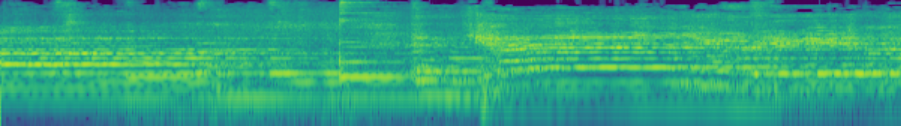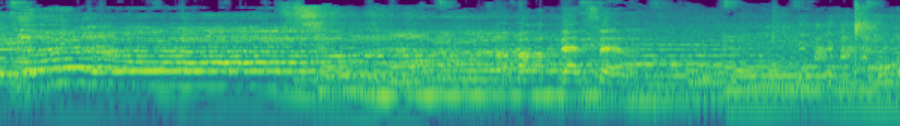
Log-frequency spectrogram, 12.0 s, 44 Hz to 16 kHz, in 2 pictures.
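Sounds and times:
person singing into a microphone: 0:00.0 - 0:10.9
karaoke backing track: 0:00.0 - 0:12.0.

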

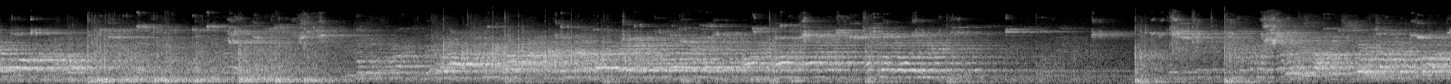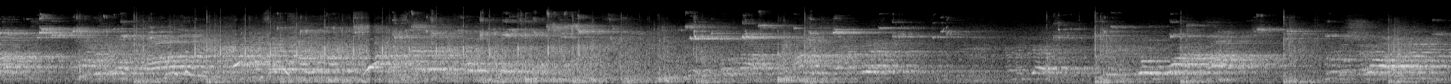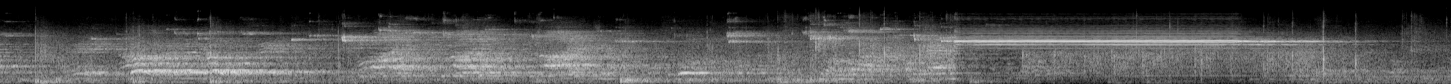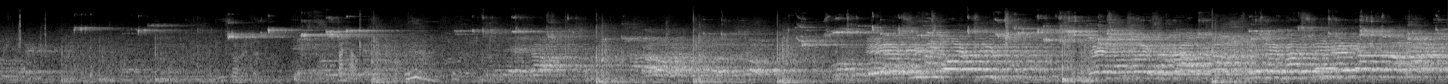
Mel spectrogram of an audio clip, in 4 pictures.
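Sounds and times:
players calling out: 0:00.0 - 0:24.2, 0:44.2 - 0:58.0
basketball bouncing on wooden court: 0:00.3 - 0:03.3, 0:11.3 - 0:12.6, 0:15.7 - 0:21.7, 0:22.3 - 0:22.7, 0:25.4 - 0:26.5, 0:27.3 - 0:27.6, 0:28.4 - 0:28.6, 0:29.3 - 0:29.6, 0:49.4 - 0:49.8, 0:50.4 - 0:50.6, 0:51.3 - 0:51.6.

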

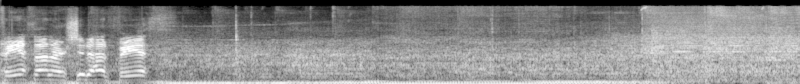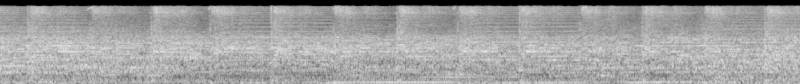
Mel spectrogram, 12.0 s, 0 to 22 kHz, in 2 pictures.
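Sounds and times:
background music: 0:00.0 - 0:12.0
diesel engine running: 0:00.0 - 0:12.0.

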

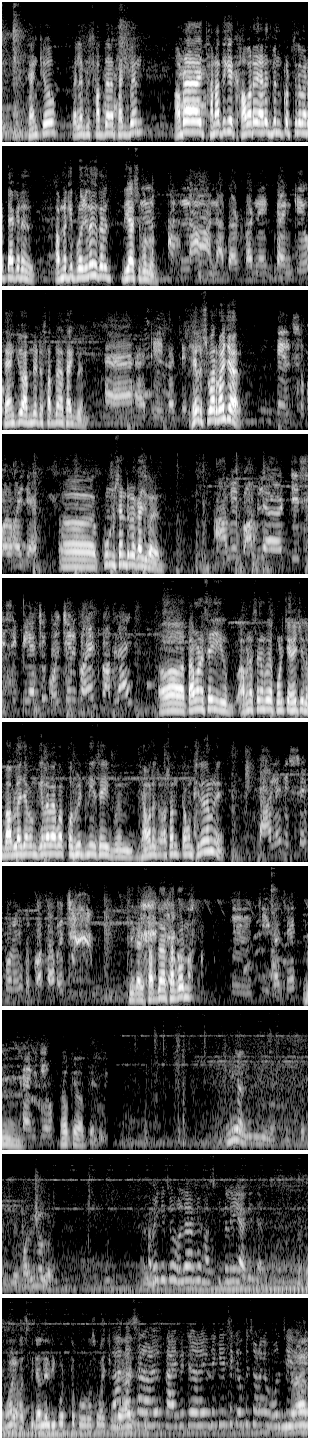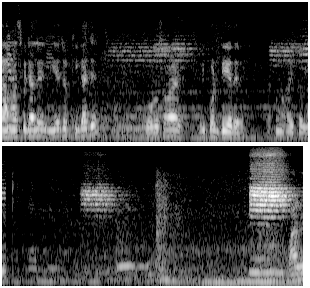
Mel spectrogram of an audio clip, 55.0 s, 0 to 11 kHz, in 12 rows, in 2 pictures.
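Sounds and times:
man speaking: 0:00.4 - 0:10.5, 0:29.4 - 0:30.6, 0:48.0 - 0:50.6.

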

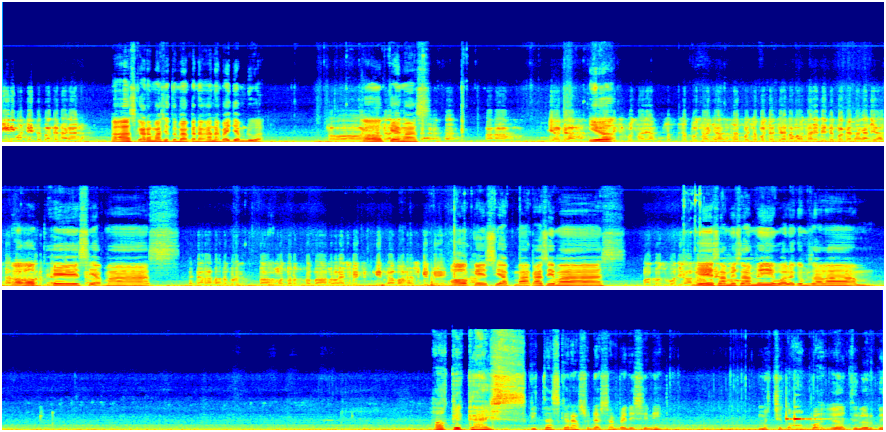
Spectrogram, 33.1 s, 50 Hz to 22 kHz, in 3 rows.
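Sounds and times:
man talking over phone: 0:00.0 - 0:03.3, 0:04.0 - 0:22.0, 0:31.5 - 0:33.0
car running and road rumble: 0:00.0 - 0:33.0.

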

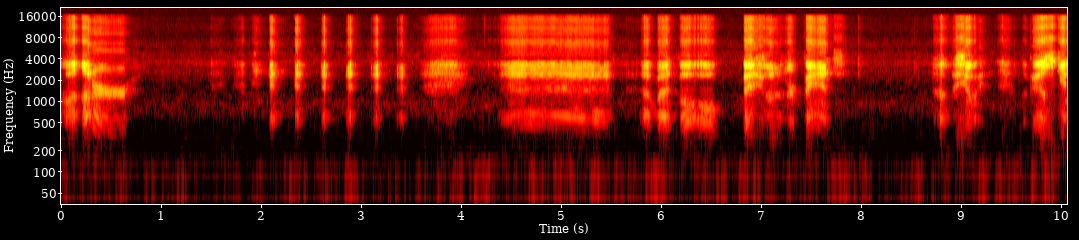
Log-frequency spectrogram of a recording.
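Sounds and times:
man laughing: 0:01.6 - 0:05.5.

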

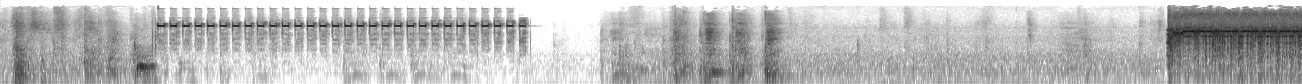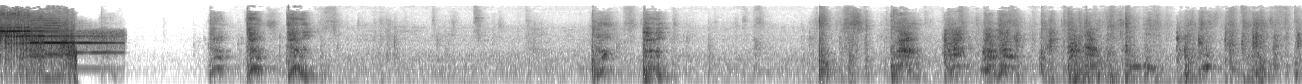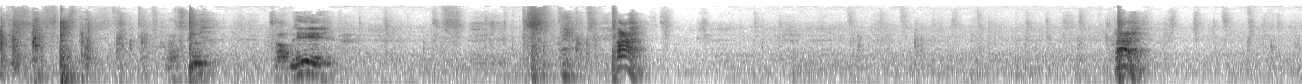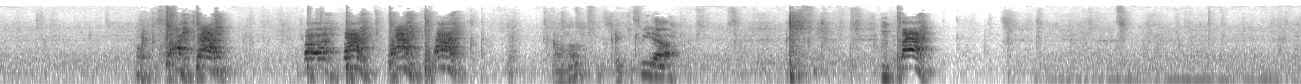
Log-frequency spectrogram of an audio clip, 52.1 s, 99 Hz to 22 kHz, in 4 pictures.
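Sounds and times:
loud electronic buzzer: 0:11.6 - 0:14.3.

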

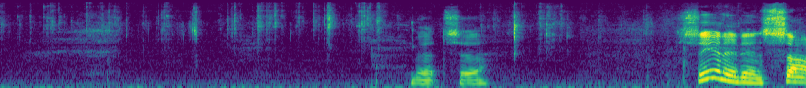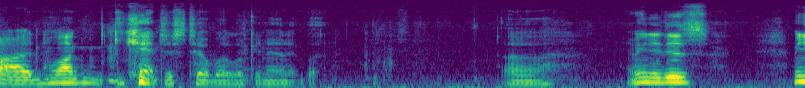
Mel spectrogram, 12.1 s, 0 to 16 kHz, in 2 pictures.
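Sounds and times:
faint small clicks and rustles: 0:00.0 - 0:05.3.

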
